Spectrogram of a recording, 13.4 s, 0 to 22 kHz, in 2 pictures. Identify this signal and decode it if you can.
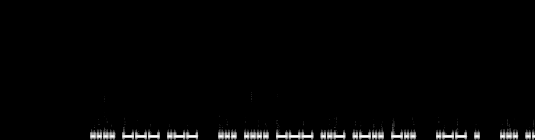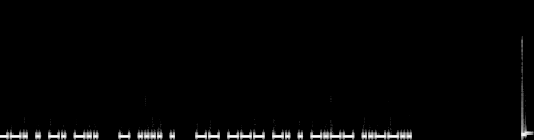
Morse code, heard as a keyed tone, about 31 wpm, 700 Hz. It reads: HOW SHOULD WE SPEND THE MONEY?
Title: Sentences from Top 1000 Words - Review Part 5 - 30wpm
